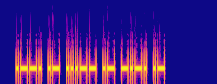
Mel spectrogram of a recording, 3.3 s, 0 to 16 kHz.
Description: Morse code, heard as a keyed tone, about 34 wpm, 700 Hz. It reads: PA3ACA
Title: Call Signs Repeated 3x - 35wpm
